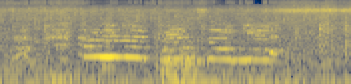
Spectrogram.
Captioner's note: laughing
